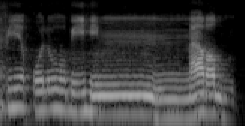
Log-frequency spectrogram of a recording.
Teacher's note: Kalau mim bertemu dengan mim ada ghunahnya.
